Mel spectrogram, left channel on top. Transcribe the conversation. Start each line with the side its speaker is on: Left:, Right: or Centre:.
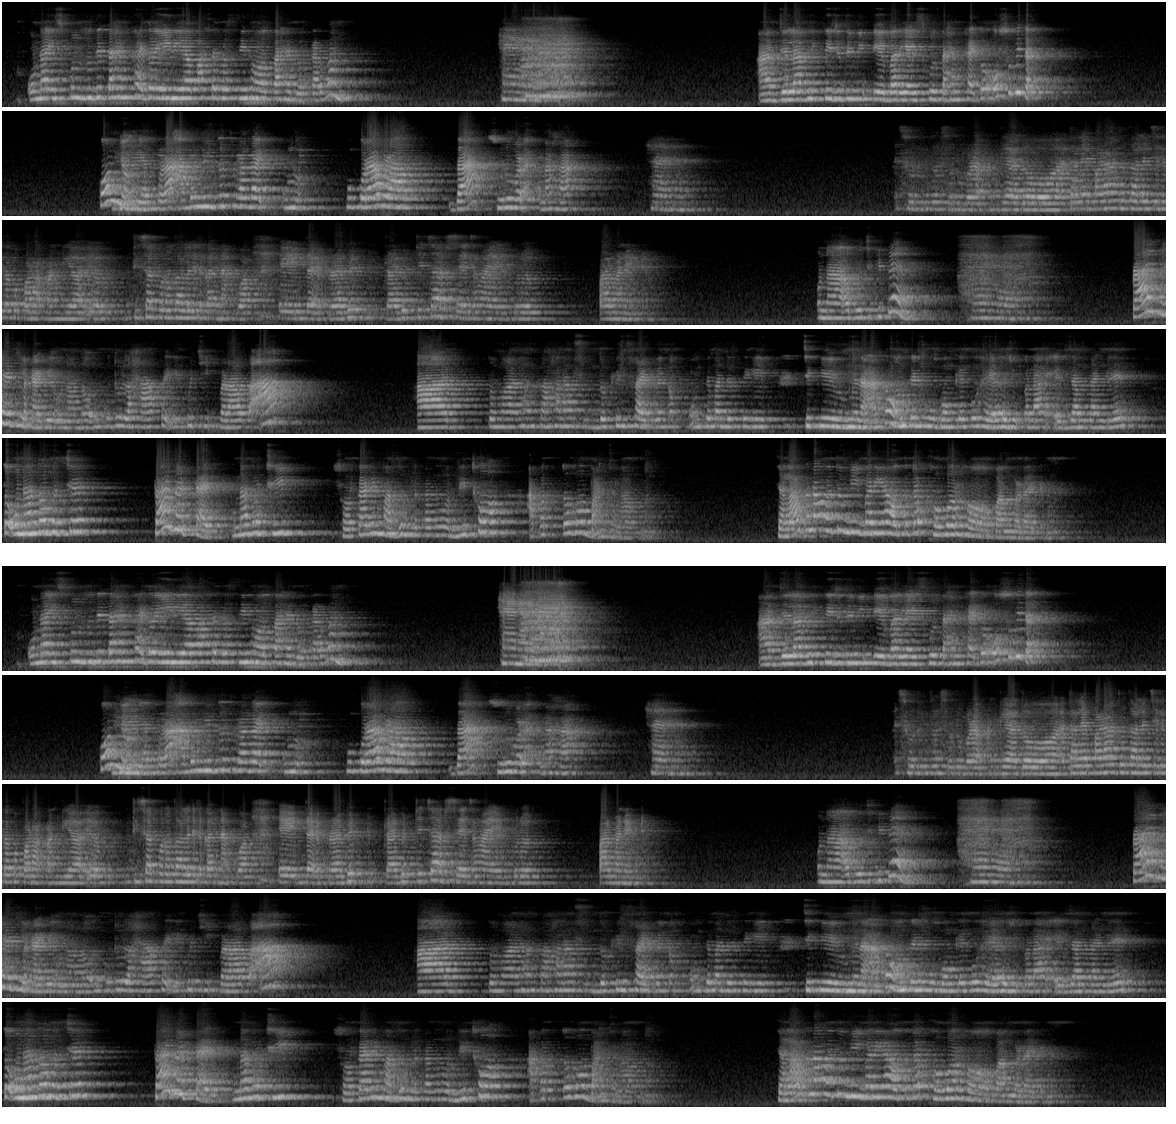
Left: ᱚᱱᱟ ᱤᱥᱠᱩᱞ ᱡᱩᱫᱤ ᱛᱟᱦᱮᱱ ᱠᱷᱟᱱ ᱵᱟᱠᱷᱟᱡ ᱫᱚ ᱮᱨᱤᱭᱟ ᱯᱟᱥᱟᱯᱟᱥᱤ ᱦᱚᱸ ᱛᱟᱦᱮᱸ ᱫᱚᱨᱠᱟᱨ ᱵᱟᱝ
Right: ᱦᱮᱸ ᱦᱮᱸ
Left: ᱟᱨ ᱡᱮᱞᱟ ᱵᱷᱤᱛᱛᱤ ᱡᱩᱫᱤ ᱢᱤᱫᱴᱮᱡ ᱵᱟᱨᱭᱟ ᱤᱥᱠᱩᱞ ᱛᱟᱦᱮᱱ ᱠᱷᱟᱡ ᱫᱚ ᱚᱥᱩᱵᱤᱫᱟᱜ ᱠᱚᱢ
Right: ᱦᱩᱸ
Left: ᱧᱚᱜ ᱜᱮᱭᱟ ᱛᱷᱚᱲᱟ ᱟᱫᱚ ᱱᱤᱛ ᱫᱚ ᱛᱷᱚᱲᱟ ᱜᱟᱱ ᱩᱱ ᱠᱚ ᱠᱚᱨᱟᱣ ᱵᱟᱲᱟᱣᱟ ᱥᱩᱨᱩ ᱵᱟᱲᱟᱜ ᱠᱟᱱᱟ ᱦᱟᱸᱜ
Right: ᱦᱮᱸ ᱦᱮᱸ
Left: <inaudible>
Right: ᱥᱩᱨᱩ ᱫᱚ ᱥᱩᱨᱩ ᱵᱟᱲᱟᱜ ᱠᱟᱱ ᱜᱮᱭᱟ ᱟᱫᱚ ᱛᱟᱦᱚᱞᱮ ᱯᱟᱲᱦᱟᱣ ᱫᱚ ᱛᱟᱦᱚᱞᱮ ᱪᱮᱫ ᱞᱮᱠᱟ ᱠᱚ ᱯᱟᱲᱦᱟᱜ ᱠᱟᱱ ᱜᱮᱭᱟ ᱴᱤᱪᱟᱨ ᱠᱚᱫᱚ ᱛᱟᱦᱚᱞᱮ ᱪᱮᱫ ᱞᱮᱠᱟ ᱦᱮᱱᱟᱜ ᱠᱚᱣᱟ ᱯᱨᱟᱭᱵᱷᱮᱴ ᱯᱨᱟᱭᱵᱷᱮᱴ ᱴᱤᱪᱟᱨ ᱥᱮ <unintelligible> ᱵ
Left: <inaudible>
Right: ᱯᱟᱨᱢᱮᱱᱴ
Left: ᱚᱱᱟ ᱟᱵᱩ ᱪᱤᱠᱤᱛᱮ?
Right: ᱦᱮᱸ ᱦᱮᱸ
Left: ᱯᱨᱟᱭᱵᱷᱮᱴ ᱞᱮᱠᱟᱜᱮ ᱚᱱᱟ ᱫᱚ ᱩᱱᱠᱩ ᱫᱚ ᱞᱟᱦᱟ ᱠᱷᱚᱡ ᱜᱮᱠᱚ ᱪᱮᱫ ᱵᱟᱲᱟ ᱠᱟᱜᱼᱟ ᱟᱨ ᱛᱳᱢᱟᱨ ᱦᱟᱱ ᱦᱟᱱᱟ ᱫᱚᱠᱠᱷᱤᱱ ᱥᱟᱭᱤᱰ ᱨᱮᱱ ᱚᱱᱛᱮ ᱢᱟ ᱡᱟᱹᱥᱛᱤ ᱜᱮᱤ ᱪᱤᱠᱤ ᱢᱮᱱᱟᱜᱼᱟ ᱛᱚ ᱚᱱᱛᱮᱱ ᱠᱚ ᱜᱚᱝᱠᱮ ᱠᱚ ᱦᱮᱡ ᱦᱤᱡᱩᱜ ᱠᱟᱱᱟ <unintelligible> ᱛᱚ ᱚᱱᱟ ᱫᱚ ᱦᱚᱪᱪᱷᱮ ᱯᱨᱟᱭᱵᱷᱮᱴ ᱴᱟᱭᱤᱯ ᱚᱱᱟ ᱫᱚ ᱴᱷᱤᱠ ᱥᱚᱨᱠᱟᱨᱤ ᱤ ᱢᱟᱫᱽᱫᱷᱚᱢ ᱞᱮᱠᱟ ᱫᱚ ᱱᱤᱛ ᱦᱚᱸ ᱟᱯᱟᱛᱛᱚ ᱦᱚᱸ ᱵᱟᱝ ᱪᱟᱞᱟᱣ ᱟᱠᱟᱱᱟ ᱾ ᱪᱟᱞᱟᱣ
Right: ᱚ
Left: ᱠᱟᱱᱟ ᱦᱚᱭᱛ ᱢᱤᱫ ᱵᱟᱨᱭᱟ ᱚᱛᱚᱴᱟ ᱠᱷᱚᱵᱚᱨ ᱦᱚᱸ ᱵᱟᱝ ᱵᱟᱲᱟᱭ ᱠᱟᱱᱟ ᱾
